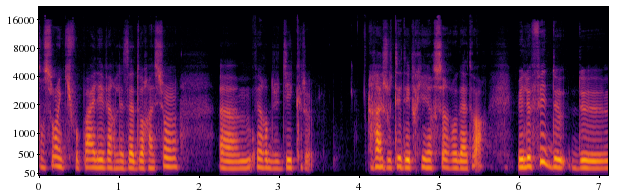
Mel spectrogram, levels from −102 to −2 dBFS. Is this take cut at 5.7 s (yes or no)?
no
